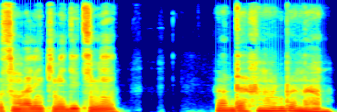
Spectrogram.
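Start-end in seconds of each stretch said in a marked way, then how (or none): 2.7-4.1 higher, pointed hint. A narrator's reading. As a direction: drop a hint with a sigh. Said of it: "не без намёка посетовала Фелиса".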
